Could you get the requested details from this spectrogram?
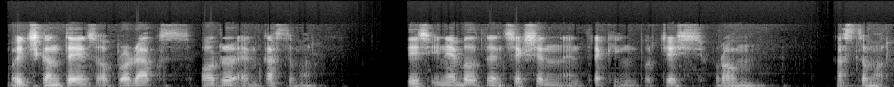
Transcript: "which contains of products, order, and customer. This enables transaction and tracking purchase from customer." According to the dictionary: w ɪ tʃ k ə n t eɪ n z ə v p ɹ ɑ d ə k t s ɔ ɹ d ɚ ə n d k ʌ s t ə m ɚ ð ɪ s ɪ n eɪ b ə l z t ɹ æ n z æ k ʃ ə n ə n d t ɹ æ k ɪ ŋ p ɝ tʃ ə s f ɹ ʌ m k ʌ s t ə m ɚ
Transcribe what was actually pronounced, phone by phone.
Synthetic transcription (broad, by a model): w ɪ tʃ k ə n t eɪ n s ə p ɹ ɑ d ə k t s ɔ ɹ d ɚ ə n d k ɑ s t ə m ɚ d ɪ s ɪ n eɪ b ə l t ɹ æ n s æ k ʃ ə n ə n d t ɹ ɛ k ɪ ŋ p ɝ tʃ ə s f ɹ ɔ m k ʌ s t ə m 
